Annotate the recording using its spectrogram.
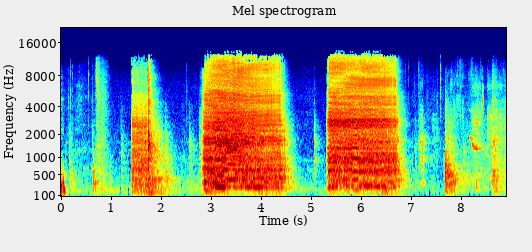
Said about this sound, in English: I'm working at the other place today, and this is a very, very squeaky door.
